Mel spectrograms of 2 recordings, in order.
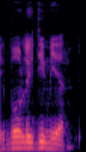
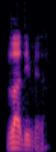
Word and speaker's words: Volodymyr: You're going to be Mikhailo, or you're going to be Volodymyr instead of Vladimir, or you're going to be Ihor instead of Igor.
